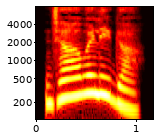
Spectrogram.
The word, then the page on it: ಜವಳಿಕ: javaḷika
